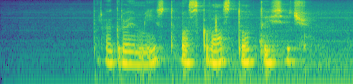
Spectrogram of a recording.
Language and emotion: Russian, neutral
